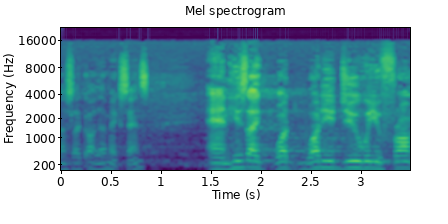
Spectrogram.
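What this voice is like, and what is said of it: South African accent. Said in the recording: “you have a South African accent”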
